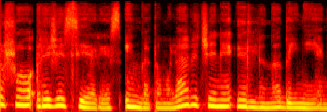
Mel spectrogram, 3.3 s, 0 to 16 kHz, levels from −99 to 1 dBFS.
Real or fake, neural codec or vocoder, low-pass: fake; codec, 44.1 kHz, 2.6 kbps, SNAC; 14.4 kHz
